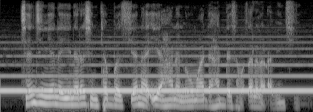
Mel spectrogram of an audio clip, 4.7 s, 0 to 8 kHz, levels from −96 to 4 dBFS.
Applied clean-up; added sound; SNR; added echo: none; Wind instrument, woodwind instrument; -3 dB; none.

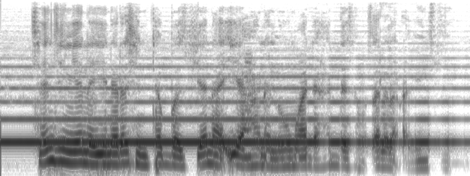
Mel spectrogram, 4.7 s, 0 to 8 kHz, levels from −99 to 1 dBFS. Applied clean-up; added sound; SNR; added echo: neural mask model RNNoise.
